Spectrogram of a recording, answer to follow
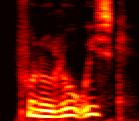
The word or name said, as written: fonologisk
